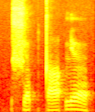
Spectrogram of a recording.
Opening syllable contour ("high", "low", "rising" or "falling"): rising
